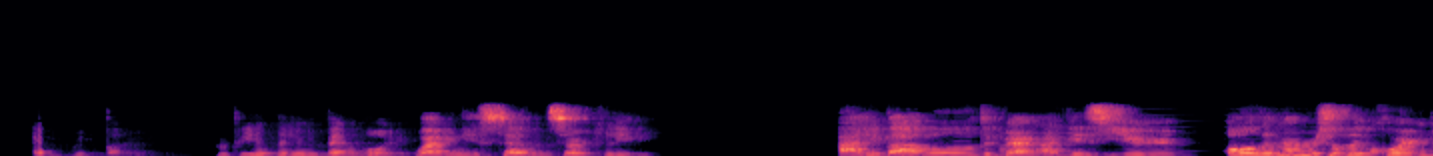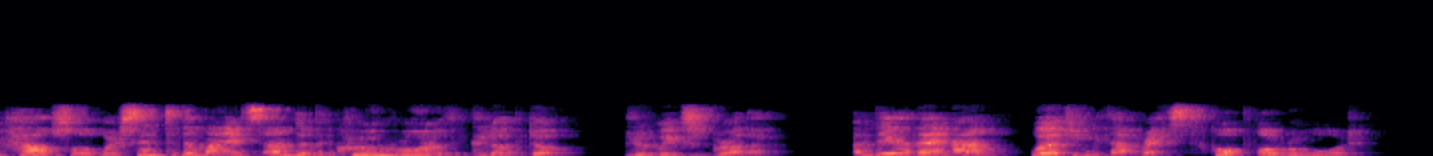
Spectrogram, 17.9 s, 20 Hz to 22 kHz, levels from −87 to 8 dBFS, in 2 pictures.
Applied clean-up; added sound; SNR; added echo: neural mask model DeepFilterNet 3.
